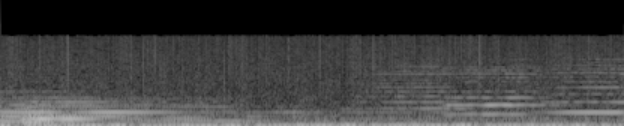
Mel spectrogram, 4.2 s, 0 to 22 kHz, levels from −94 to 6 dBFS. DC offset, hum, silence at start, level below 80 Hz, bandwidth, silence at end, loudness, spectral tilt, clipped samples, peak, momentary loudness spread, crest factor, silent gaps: under 0.1%; none; 0 s; -40 dBFS; 7.6 kHz; 0 s; -37 LUFS; -6.5 dB/octave; under 0.1%; -18 dBFS; 16 LU; 14 dB; none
